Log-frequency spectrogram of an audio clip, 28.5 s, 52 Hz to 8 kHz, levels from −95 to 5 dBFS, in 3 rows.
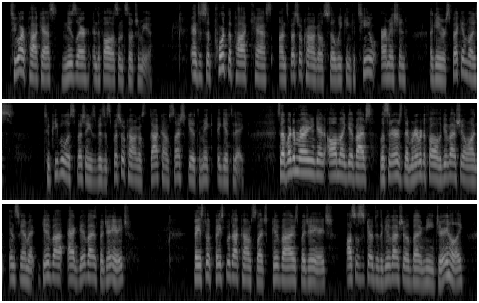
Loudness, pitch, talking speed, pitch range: -49 LUFS, 160 Hz, 185 wpm, 150-180 Hz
